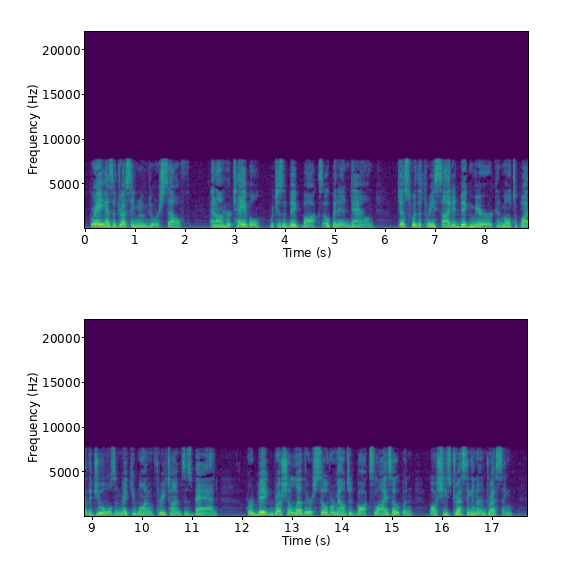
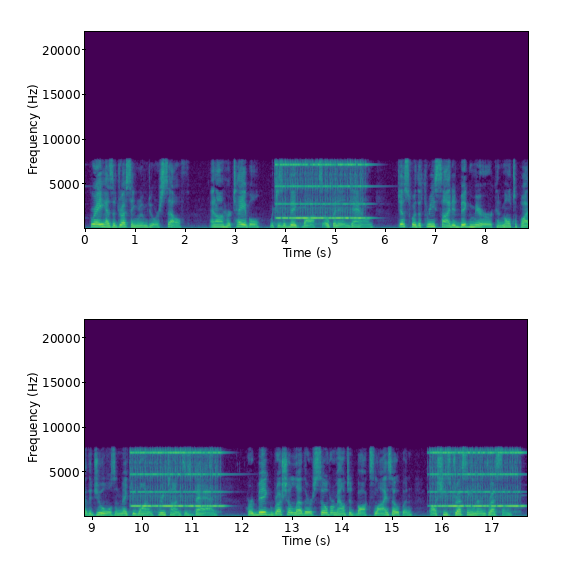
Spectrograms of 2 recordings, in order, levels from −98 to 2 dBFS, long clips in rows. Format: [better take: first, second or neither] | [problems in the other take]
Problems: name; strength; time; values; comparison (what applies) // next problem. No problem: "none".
first | background sound (Telephone); 4 dB below the speech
